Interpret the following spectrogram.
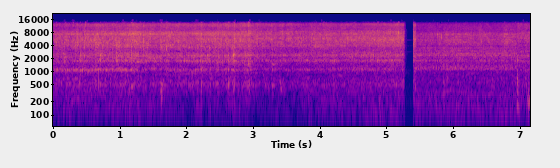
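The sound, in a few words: ground garlic and coriander paste sizzling in hot oil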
